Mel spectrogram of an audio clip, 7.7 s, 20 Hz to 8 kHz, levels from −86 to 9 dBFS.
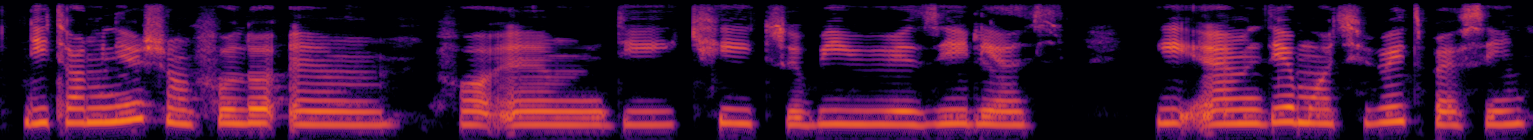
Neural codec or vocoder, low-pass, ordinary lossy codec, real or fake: none; 7.2 kHz; none; real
